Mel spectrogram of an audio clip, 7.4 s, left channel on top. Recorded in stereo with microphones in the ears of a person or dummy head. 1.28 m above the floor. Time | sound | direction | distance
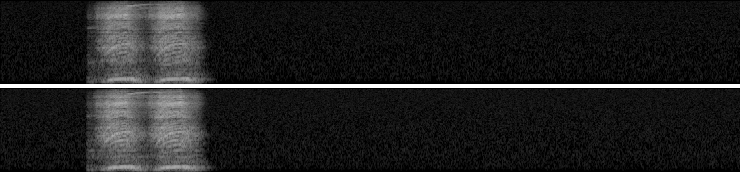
0.9 | a phone buzzing | 50° right (ahead or behind) | 2 m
